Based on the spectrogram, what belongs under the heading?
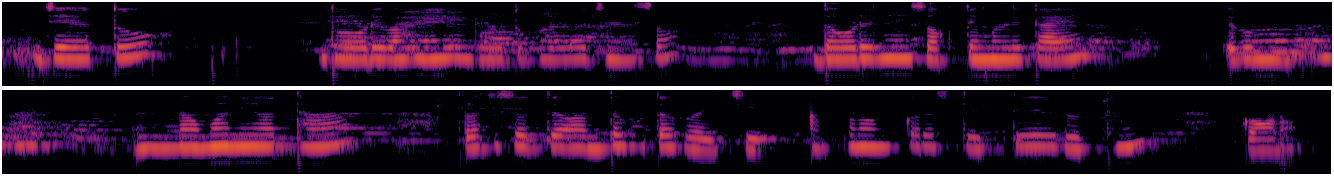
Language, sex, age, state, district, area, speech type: Odia, female, 18-30, Odisha, Nabarangpur, urban, spontaneous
